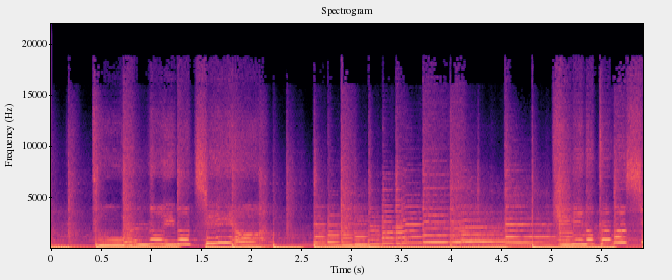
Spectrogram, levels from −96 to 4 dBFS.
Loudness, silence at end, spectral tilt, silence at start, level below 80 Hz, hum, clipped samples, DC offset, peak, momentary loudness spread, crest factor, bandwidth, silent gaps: -17 LUFS; 0 s; -5.5 dB/octave; 0 s; -18 dBFS; none; under 0.1%; under 0.1%; -6 dBFS; 3 LU; 10 dB; 17.5 kHz; none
